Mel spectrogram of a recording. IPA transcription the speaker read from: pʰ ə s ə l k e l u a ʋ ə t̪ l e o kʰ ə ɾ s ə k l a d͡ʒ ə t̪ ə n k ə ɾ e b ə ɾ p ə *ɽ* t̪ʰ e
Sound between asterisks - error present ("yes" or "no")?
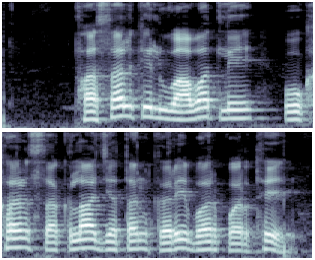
yes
